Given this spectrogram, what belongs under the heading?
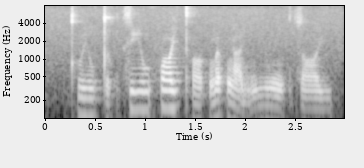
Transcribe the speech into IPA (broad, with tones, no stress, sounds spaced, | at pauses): kʷʰ iː˧ w t̪ ʊ˨˥ k̚ t͡s iː˥ w f ɔː˥ j t̪ʰ ɔː˨ k̚ m ɐ˧ p̚ ŋ aː˨˩ j ŋ iː˨ w ŋ ʊ˨ k̚ t͡s ɔː˧ j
